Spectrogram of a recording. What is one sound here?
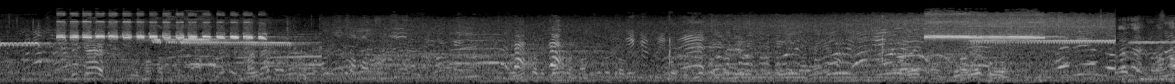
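Young women shout and call out to each other outdoors at a distance.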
